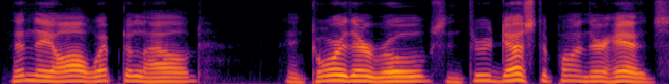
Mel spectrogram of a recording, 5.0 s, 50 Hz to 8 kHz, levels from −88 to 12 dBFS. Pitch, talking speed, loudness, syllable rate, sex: 165 Hz, 180 wpm, -16 LUFS, 4.3 syllables/s, male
